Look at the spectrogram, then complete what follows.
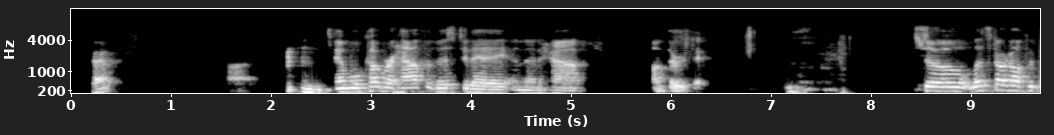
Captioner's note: cough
